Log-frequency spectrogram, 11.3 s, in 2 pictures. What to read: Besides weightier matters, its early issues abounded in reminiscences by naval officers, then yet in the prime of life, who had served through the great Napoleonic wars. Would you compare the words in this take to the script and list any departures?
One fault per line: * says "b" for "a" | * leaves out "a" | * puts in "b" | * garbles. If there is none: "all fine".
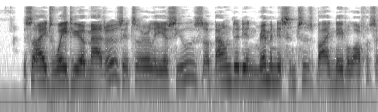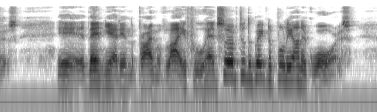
all fine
